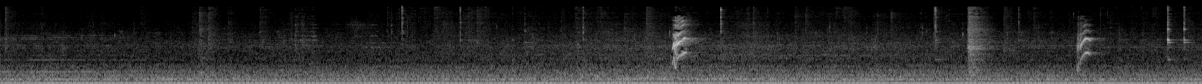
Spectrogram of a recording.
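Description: Monk parakeet giving two short high calls that sweep down in pitch, about seven seconds in and again near eleven seconds, over a steady low background hum.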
